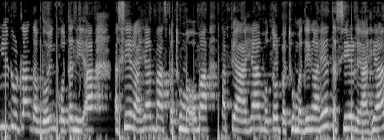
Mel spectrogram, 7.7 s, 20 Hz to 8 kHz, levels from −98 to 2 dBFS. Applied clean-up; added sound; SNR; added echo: classical method spectral subtraction.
